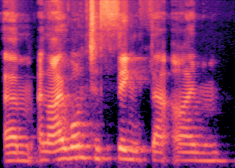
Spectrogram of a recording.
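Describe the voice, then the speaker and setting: A woman's voice: on the low side, steady tone, unhurried, a little mellow. Earnest woman in her fifties, numb-mouthed. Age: 50s. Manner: earnest, heartfelt, reflective; slightly stumbling, searching for words. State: mouth numb from dental injection. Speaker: podcast guest, yoga teacher. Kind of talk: casual interview talk.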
